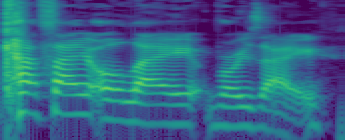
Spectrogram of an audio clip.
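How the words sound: It is said in an Australian accent.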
